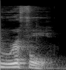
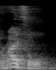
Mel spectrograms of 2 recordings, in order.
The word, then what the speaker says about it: Riffle: you have the knife this is the cevivi riffle that's how i pronounce it that's what a lot of people pronounce it i have heard people call it the rifle but that's not a spell rifle i think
